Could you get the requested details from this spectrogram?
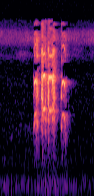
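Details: Red junglefowl in the wild, at a site in Indonesia locally said to be haunted, where many junglefowl live, while being lured; a short, high, four-part crow: three quick harsh bursts, then a brief pause and a final clipped note.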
